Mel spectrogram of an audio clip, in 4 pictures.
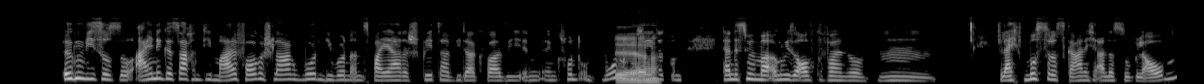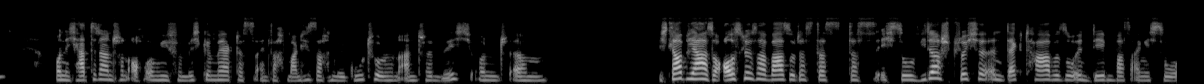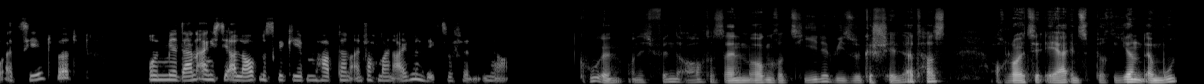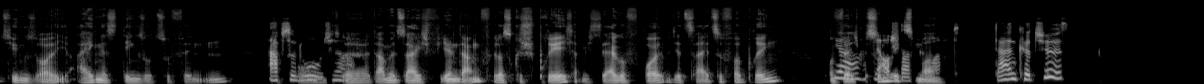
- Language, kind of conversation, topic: German, podcast, Wie sieht deine Morgenroutine eigentlich aus, mal ehrlich?
- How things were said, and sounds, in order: other background noise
